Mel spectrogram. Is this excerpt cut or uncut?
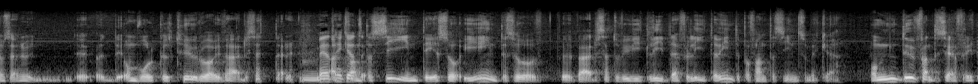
uncut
